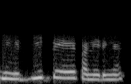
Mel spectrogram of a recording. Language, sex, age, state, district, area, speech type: Tamil, female, 18-30, Tamil Nadu, Mayiladuthurai, urban, conversation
